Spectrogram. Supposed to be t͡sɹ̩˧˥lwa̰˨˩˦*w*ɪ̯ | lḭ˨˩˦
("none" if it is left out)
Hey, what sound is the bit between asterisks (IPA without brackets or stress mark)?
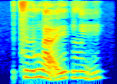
none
